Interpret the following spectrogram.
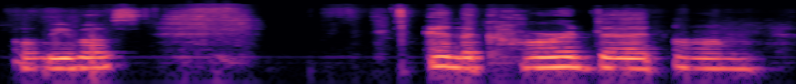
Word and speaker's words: Olivos: and goddesses Claudia Olivio Olivos I believe that's how you pronounce it in Spanish Olivos and the card that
